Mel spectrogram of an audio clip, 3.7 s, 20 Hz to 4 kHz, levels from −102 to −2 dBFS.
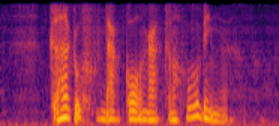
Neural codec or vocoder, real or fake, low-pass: autoencoder, 22.05 kHz, a latent of 192 numbers a frame, VITS, trained on many speakers; fake; 3.6 kHz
